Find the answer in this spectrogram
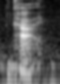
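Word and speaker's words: καί: appear like someone who says and in greek which i now do kai i hope that comes in handy to you it's spelled kappa alpha iota now you've learned something on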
